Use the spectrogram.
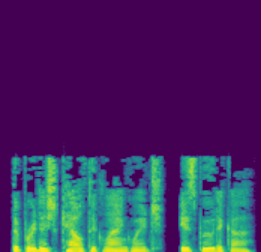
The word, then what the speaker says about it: Boudica: and bodega in Algeria the closest English equivalent to the vowel in the first syllable is the O in bone arrow genres suggested that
